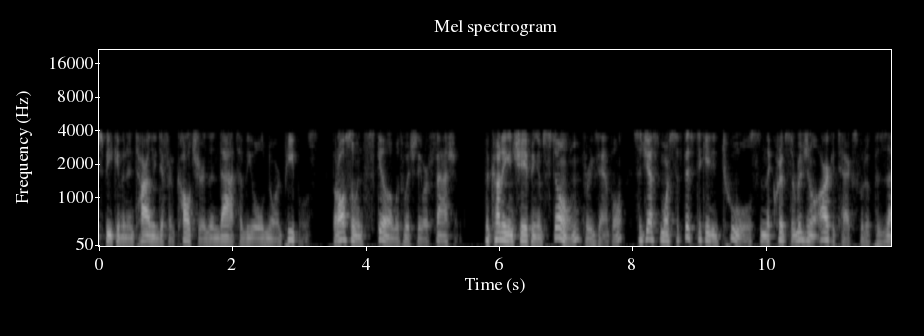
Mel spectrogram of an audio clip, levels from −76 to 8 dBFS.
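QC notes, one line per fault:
No faults turn up here; the speech simply comes over the usual G.711 A-law telephone path at 64 kbps, with nothing above 3.8 kHz, just as a phone line would carry it.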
